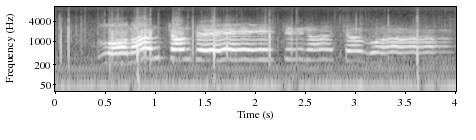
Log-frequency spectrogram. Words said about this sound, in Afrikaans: Daar is niks soos die klank van langspeelplate nie. Ek luister nog baie graag langspeelplate, die uit my jong dae, my ouersin en die nuwe steesdae. Langspeelplate is tops en is tydloos en dis hoe ek my musiek luister. Dit bring die nostalgie terug.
